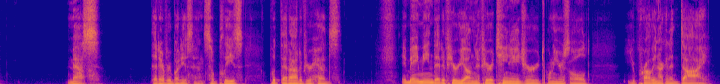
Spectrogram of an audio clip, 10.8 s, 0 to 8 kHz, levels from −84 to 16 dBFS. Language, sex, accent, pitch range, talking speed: English, male, American, 85-140 Hz, 180 wpm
